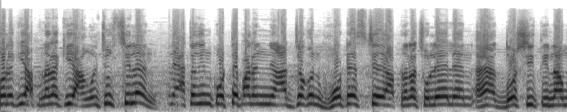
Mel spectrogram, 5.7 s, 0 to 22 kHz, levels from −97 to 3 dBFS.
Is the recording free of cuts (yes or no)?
no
